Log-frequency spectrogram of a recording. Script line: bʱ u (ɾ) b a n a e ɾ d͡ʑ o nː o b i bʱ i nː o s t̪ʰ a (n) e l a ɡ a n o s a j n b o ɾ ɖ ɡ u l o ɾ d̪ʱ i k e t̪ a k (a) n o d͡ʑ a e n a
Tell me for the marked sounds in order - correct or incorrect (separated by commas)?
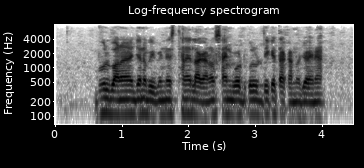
incorrect, correct, correct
